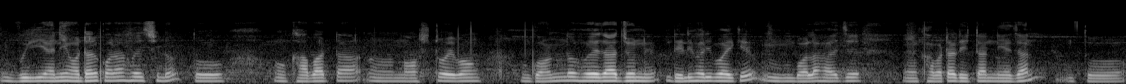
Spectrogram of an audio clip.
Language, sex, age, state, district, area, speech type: Bengali, male, 30-45, West Bengal, Purba Bardhaman, urban, spontaneous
